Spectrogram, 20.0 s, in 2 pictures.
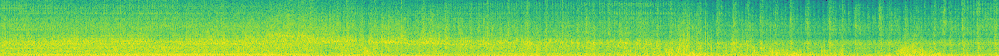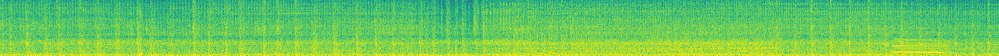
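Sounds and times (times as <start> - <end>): two-stroke motorcycle engine running: 0.0 - 19.9.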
